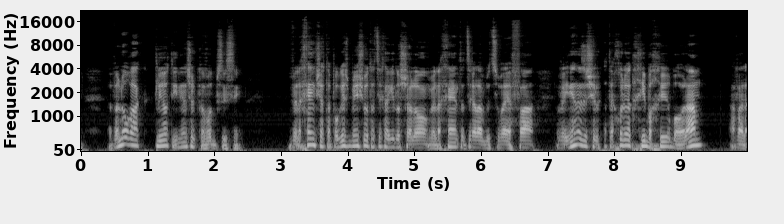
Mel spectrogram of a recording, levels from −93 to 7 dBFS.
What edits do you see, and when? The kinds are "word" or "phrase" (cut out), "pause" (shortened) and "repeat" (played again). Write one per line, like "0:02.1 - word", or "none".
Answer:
0:01.1 - word
0:05.9 - word
0:07.8 - word
0:08.3 - word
